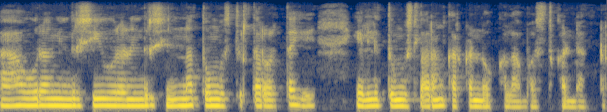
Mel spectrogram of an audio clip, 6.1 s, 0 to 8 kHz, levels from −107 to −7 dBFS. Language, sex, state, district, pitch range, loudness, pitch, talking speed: Kannada, female, Karnataka, Bellary, 165-185 Hz, -14 LUFS, 175 Hz, 160 wpm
